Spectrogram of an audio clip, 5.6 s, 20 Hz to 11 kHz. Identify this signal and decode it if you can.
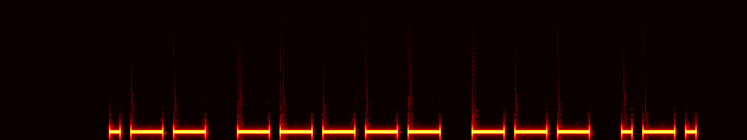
Morse code, heard as a keyed tone, about 15 wpm, 700 Hz. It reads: W0OR
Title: USA Call Signs - 4 Characters - Repeated 3x - 15wpm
